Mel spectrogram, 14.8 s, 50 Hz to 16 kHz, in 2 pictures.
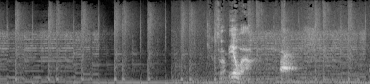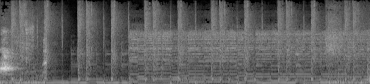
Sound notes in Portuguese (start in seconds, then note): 5.2 meus dois cachorros latem de outra sala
